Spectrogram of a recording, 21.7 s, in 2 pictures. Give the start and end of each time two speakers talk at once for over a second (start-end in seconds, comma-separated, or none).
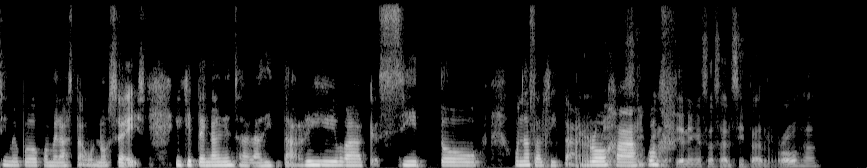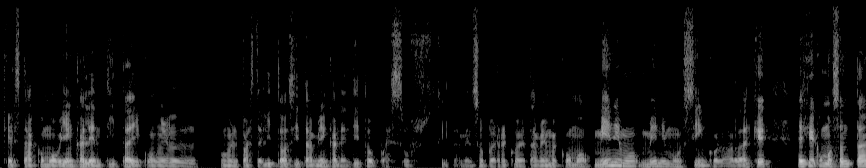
6.6-8.3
